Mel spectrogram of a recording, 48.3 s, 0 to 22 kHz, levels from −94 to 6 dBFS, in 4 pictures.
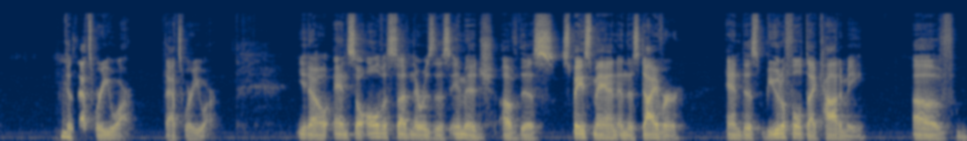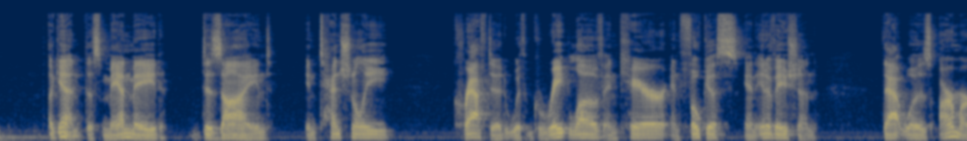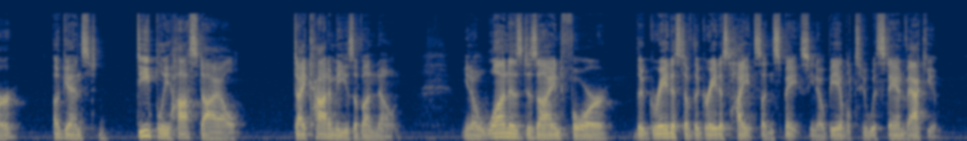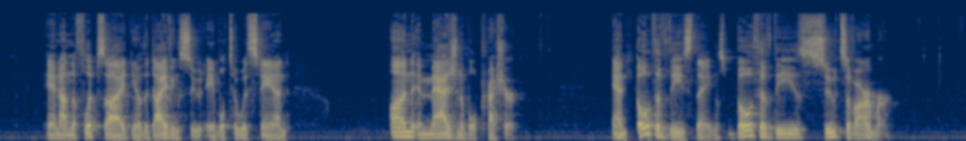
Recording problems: choppy; occasionally; from 2 to 4 s and from 42 to 45 s; 4% of the speech affected

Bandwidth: 14.5 kHz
